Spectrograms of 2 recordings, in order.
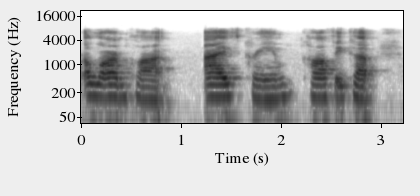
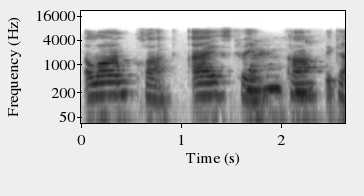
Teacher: we're going up and then down. Never flat, never alarm clock, ice cream, coffee cup.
